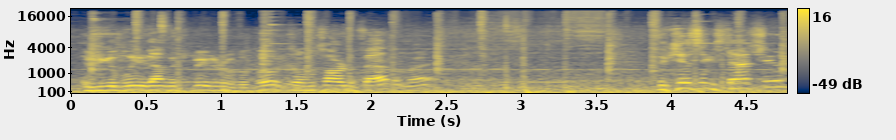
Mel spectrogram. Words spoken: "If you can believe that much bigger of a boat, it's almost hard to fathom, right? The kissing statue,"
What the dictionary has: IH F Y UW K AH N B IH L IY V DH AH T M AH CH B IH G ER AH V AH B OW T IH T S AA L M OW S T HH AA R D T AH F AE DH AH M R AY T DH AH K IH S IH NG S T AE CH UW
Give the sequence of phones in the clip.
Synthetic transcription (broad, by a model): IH F Y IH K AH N B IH L IY V DH AH T M AH CH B IH G ER AH V AH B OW IH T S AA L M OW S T HH AA R D T AH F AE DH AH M R AY T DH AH K IH S IH NG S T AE CH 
